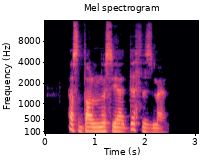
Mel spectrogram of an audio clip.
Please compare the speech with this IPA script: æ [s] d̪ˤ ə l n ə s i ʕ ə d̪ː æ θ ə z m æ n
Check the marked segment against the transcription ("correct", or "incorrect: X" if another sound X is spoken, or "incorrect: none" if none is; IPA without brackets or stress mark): correct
